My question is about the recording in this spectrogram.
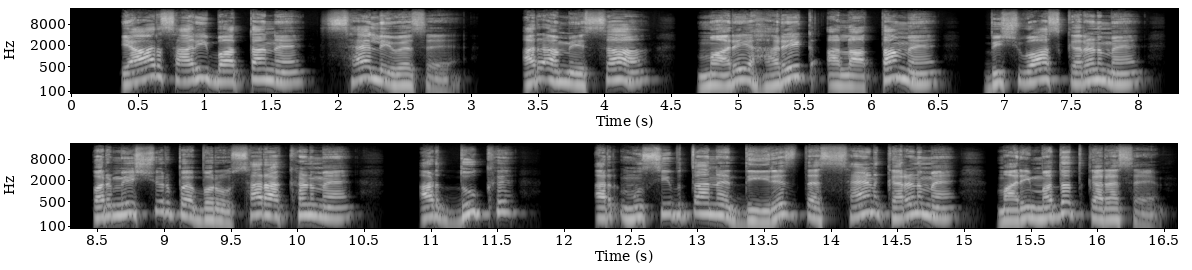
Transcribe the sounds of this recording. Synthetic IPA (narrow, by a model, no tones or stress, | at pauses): pjaːɾsaːɾibaːt̪ãnɛsɛleːʋɛsɛ̰ | ɐɾɦɐmeːsa | maːɾeɦɐɾeːkɐːlaːt̪ãm̤ɛ̃ | bɪswaːskɐɾəɽ̃m̤ɛ̃ | pɐɾmeːsʋəɾpɛbʱɐɾoːsaɾaːkʰːəɽ̃mɛ̃ | ɐɾd̪ʊkʰː | ɐɾmʊsiːbt̪ãnɛd̪ʱiːɾəd͡ʒt̪ɛsɛːɽ̃kɐɾəɽ̃m̤ɛ̃ | maːɾimɐd̪əd̪kɐɾɛsɛ̰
